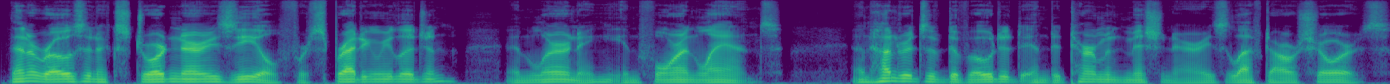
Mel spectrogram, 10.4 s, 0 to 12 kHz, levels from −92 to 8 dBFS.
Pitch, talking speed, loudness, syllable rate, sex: 95 Hz, 130 wpm, -21 LUFS, 4.7 syllables/s, male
